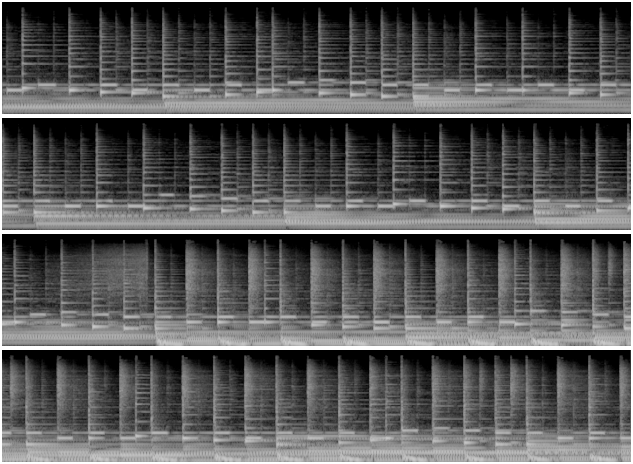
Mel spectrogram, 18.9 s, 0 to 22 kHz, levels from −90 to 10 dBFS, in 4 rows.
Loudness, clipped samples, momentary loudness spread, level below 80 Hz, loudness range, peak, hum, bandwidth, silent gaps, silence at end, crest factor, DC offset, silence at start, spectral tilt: -18 LUFS; under 0.1%; 5 LU; -26 dBFS; 4 LU; -4 dBFS; none; 18 kHz; none; 0 s; 14 dB; under 0.1%; 0 s; -5 dB/octave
